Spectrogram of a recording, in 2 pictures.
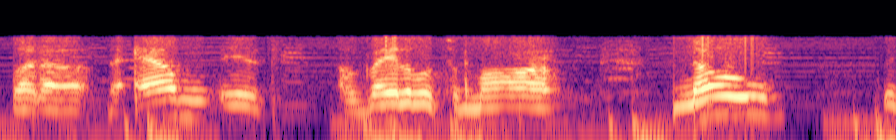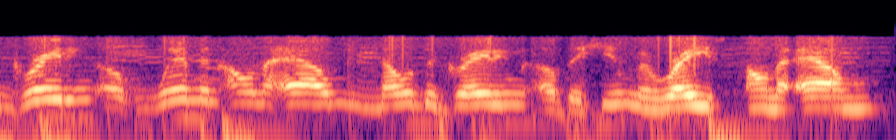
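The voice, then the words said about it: Strained, hoarse voice. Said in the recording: “I'm losing my voice over here. I'm so excited.”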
